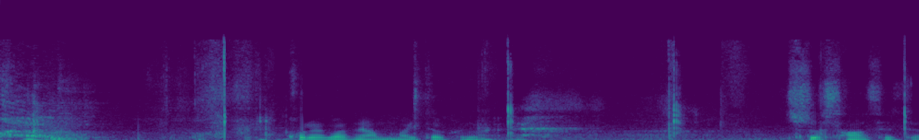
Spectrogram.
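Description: A man speaks close by, somewhat breathless.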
